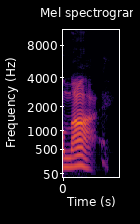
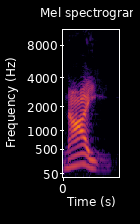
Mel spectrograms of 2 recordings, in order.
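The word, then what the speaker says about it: Nighy: with a little bit of an emphasis on the E at the end. Nye.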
